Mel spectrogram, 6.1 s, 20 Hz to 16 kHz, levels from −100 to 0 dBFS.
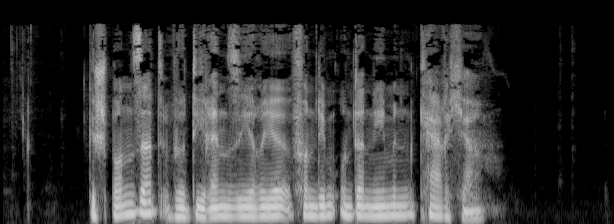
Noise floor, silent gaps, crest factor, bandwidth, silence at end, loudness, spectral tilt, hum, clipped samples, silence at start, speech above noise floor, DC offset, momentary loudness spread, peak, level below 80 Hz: -84 dBFS; none; 18 dB; 11.5 kHz; 1.3 s; -23 LUFS; -5 dB/octave; none; under 0.1%; 0.9 s; 61 dB; under 0.1%; 5 LU; -6 dBFS; -48 dBFS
